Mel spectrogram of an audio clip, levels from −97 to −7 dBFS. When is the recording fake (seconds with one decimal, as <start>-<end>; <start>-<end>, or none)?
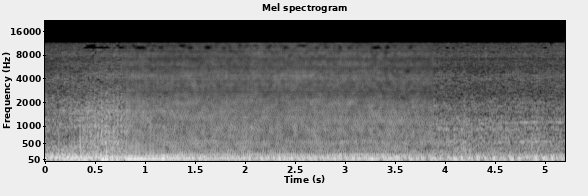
0.8-3.9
